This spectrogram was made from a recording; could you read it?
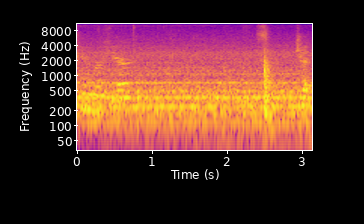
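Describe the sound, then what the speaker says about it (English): A laboratory vacuum chamber loaded with microcosm plates runs with a steady, even mechanical hum and faint whirring, with a brief knock near the end. "So then we just start up the vacuum chamber here."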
